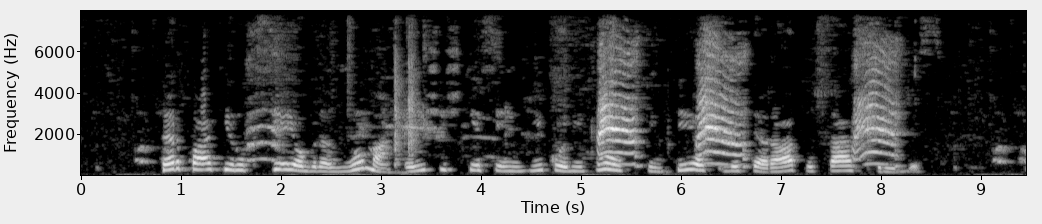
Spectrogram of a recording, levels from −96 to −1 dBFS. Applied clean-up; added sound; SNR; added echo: classical method Wiener filter.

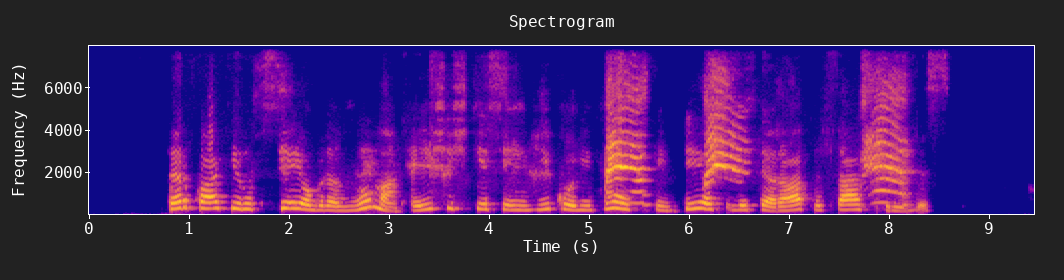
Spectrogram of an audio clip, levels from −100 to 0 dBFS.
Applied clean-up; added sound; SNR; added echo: neural mask model Resemble Enhance denoiser.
